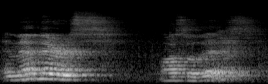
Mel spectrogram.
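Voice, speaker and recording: Middle-aged male pastor, emphatic, chatty; higher voice, booming roomy hall, a bit off-mic. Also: slow. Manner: emphatic, conversational, with frequent "right?" checks. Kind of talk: sermon. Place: church hall with pulpit. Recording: very echoey hall, heard from a distance.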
